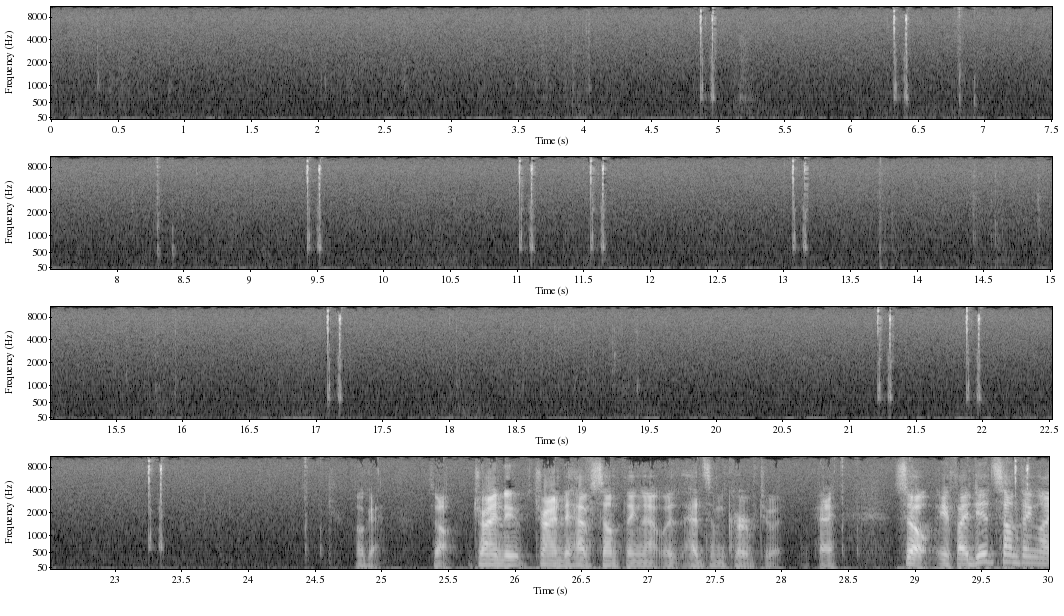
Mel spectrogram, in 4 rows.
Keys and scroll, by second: 1.6 m, 7.6 Escape, 15.0 o, 23.3 Escape.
